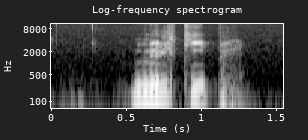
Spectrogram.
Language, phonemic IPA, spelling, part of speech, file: French, /myl.tipl/, multiple, adjective / noun, Fr-multiple.ogg
- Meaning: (adjective) multiple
